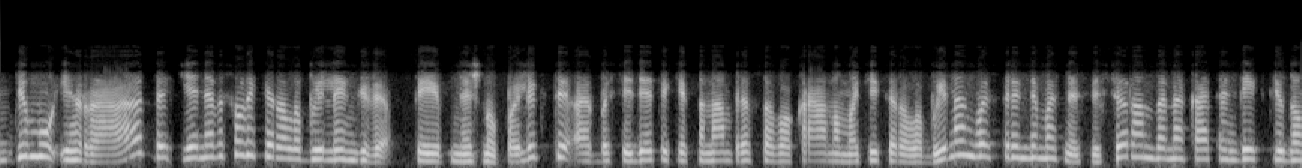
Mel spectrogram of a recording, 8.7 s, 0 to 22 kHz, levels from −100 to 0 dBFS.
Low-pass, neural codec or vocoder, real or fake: 7.2 kHz; none; real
